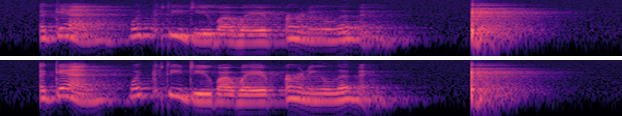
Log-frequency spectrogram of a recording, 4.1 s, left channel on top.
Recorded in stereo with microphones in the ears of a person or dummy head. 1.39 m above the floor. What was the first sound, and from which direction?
A woman speaking, 55° right (ahead or behind).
